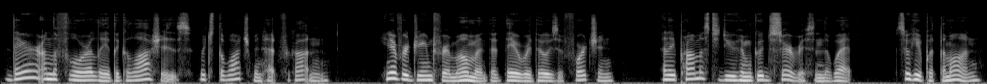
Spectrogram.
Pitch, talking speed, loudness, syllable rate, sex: 195 Hz, 245 wpm, -17 LUFS, 6.8 syllables/s, female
